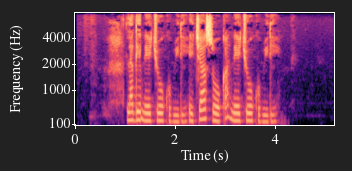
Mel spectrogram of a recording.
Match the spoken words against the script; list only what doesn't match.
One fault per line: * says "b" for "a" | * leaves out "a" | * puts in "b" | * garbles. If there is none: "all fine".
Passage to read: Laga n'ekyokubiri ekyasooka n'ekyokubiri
all fine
